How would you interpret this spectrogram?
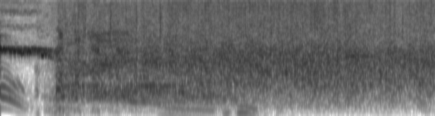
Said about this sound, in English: got the big round of applause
